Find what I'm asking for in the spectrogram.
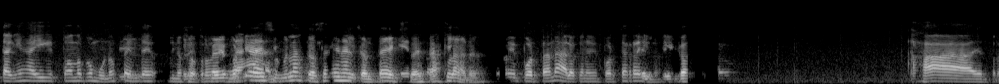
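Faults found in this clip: Speech suppressed in double talk, 1.55–1.75 s and 2.17–2.26 s. Brief dips in the talker's level, roughly 20 dB and 15 dB. Likely echo canceller attenuating the near-end voice while far-end audio was also active, unable to separate the two.

Speech suppressed in double talk, 2.42–5.18 s. Sustained, deep suppression of the voice, around 40 dB at worst, for about 3 s total. Likely same mechanism: canceller treating overlapping near-end speech as echo and ducking it.

Background gated by the echo canceller, 6.93–7.17 s. Room sound drops out by about 39 dB for roughly 0.2 s, then returns. Canceller clamped the microphone hard during loudspeaker playback and released once it let go.

Echo leak, 7.17–7.35 s. Delayed copy of the voice, 299 ms behind, roughly 15 dB below the speech. Likely residual loudspeaker pickup on the loudspeaker side that its canceller failed to remove, returned across the call.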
